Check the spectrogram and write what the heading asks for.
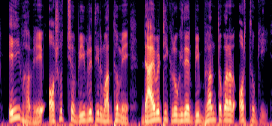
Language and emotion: Bengali, neutral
